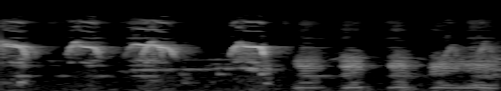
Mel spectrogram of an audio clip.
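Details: Goslings crying as they look for their mother: a run of loud, clear peeps that arch up and fall, about one every half second, followed by lower, nasal, rasping calls.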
